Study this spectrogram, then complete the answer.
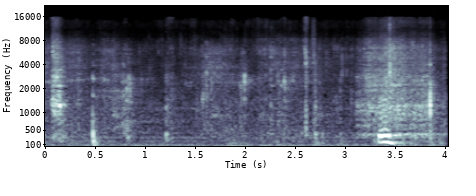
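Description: A woman chews food noisily.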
